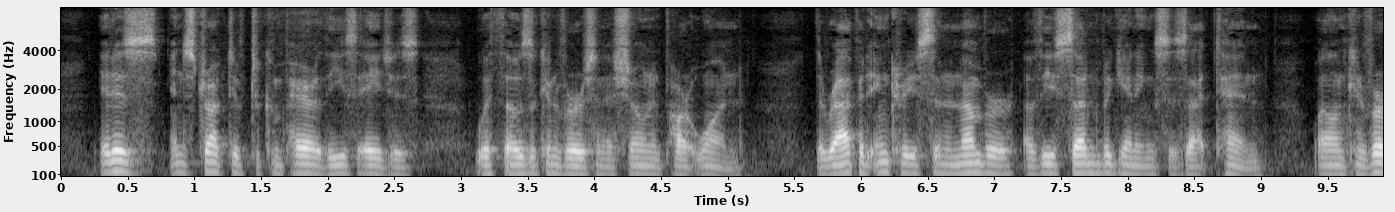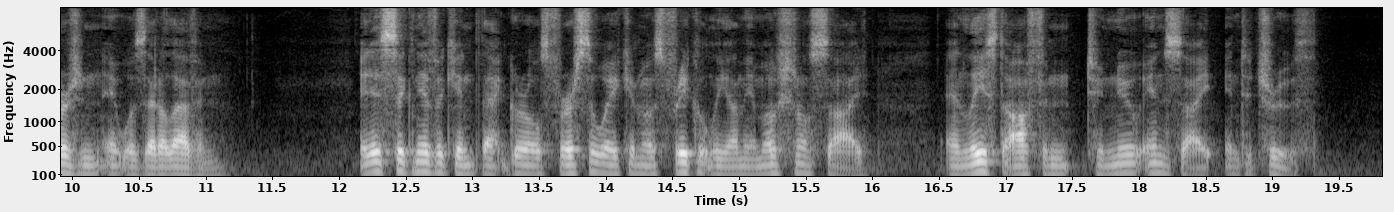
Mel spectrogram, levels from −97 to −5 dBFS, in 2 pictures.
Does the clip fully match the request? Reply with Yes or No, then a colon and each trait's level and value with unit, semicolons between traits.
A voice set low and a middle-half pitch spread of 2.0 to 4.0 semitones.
Yes: low, 110 Hz; narrow, 2.4 semitones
